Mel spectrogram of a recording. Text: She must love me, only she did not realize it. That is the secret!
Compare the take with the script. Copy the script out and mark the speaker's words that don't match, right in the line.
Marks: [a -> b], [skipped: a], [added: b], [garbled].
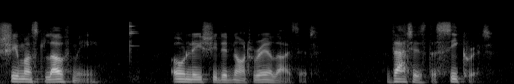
She must love me, only she did not realize it. That is the secret!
